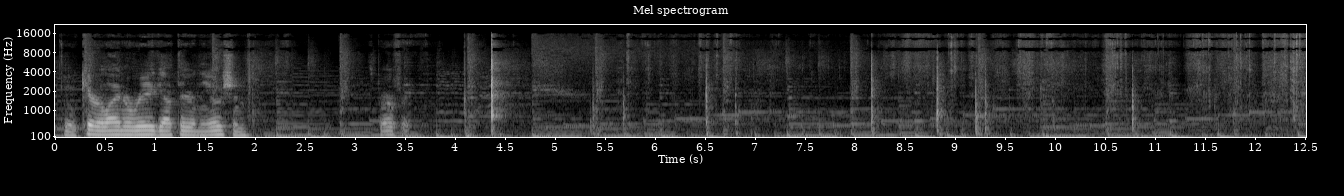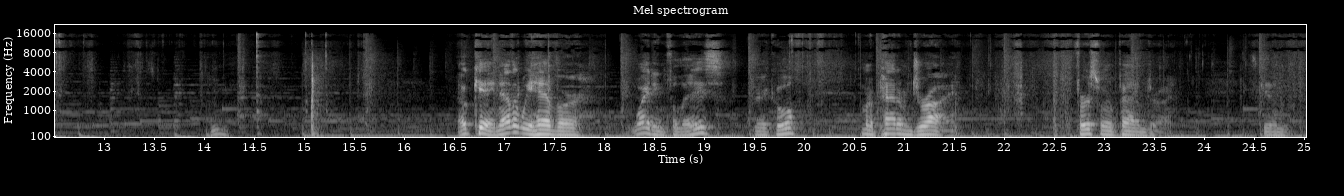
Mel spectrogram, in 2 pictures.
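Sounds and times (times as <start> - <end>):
knife cutting fish on board: 8.0 - 10.0, 14.4 - 15.3.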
